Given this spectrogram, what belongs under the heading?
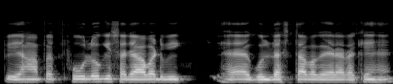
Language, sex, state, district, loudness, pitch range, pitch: Hindi, male, Madhya Pradesh, Umaria, -16 LUFS, 115-120 Hz, 115 Hz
